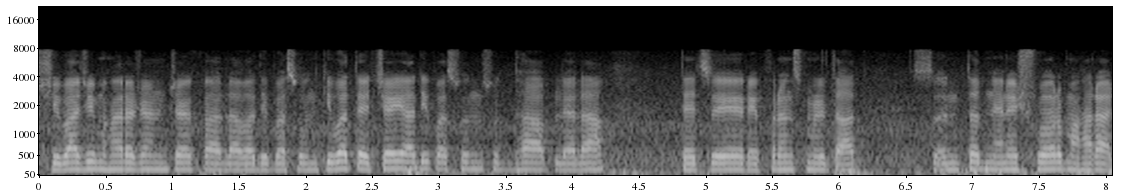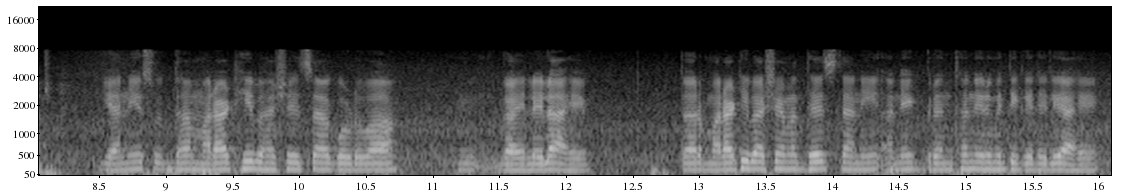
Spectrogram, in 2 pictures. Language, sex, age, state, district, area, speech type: Marathi, male, 18-30, Maharashtra, Pune, urban, spontaneous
